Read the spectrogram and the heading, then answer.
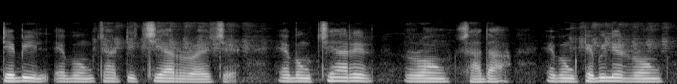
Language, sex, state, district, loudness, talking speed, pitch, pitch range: Bengali, male, Assam, Hailakandi, -16 LUFS, 105 wpm, 140 Hz, 135-150 Hz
